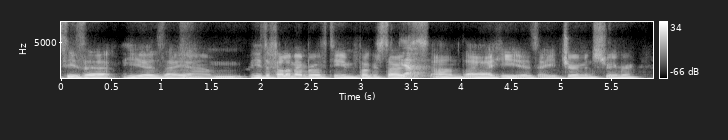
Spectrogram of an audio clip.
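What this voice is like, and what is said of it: Irish accent. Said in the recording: “I find the Irish accent very charming.”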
